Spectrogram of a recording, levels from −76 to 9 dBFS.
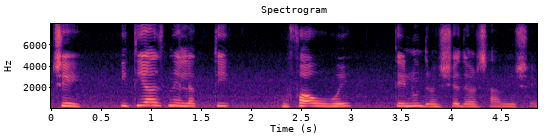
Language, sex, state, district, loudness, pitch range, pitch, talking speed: Gujarati, female, Gujarat, Gandhinagar, -18 LUFS, 215-250 Hz, 235 Hz, 110 wpm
